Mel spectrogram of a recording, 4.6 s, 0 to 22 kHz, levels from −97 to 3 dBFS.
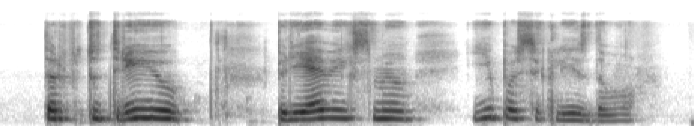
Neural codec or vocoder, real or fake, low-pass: vocoder, 44.1 kHz, 128 mel bands every 256 samples, BigVGAN v2; fake; 14.4 kHz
